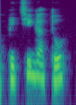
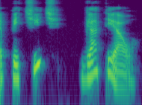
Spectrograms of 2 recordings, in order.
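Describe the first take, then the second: First: Petit gâteau said the French way as "peti gato", final letters silent; French pronunciation. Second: Petit gâteau read letter by letter as "petchitchi gateau"; literal Brazilian reading. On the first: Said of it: "fala do jeito correto". (petit gâteau com pronúncia francesa, "peti gatô") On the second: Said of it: "se fosse ler ao pé da letra". (petit gâteau lido ao pé da letra, "petchitchi gateau") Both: Shown as a demonstration.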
